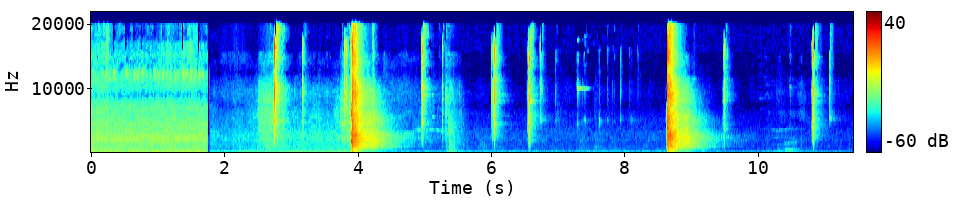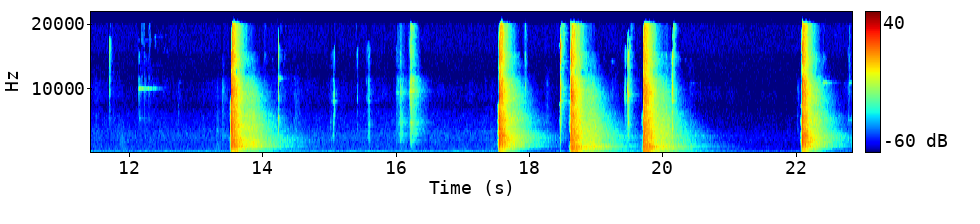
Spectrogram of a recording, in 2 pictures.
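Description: A suppressed Walther TPH .22 pistol fires about seven sharp, muffled shots at irregular intervals, several coming close together near the end, with small clicks between them in an otherwise quiet setting.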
